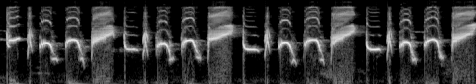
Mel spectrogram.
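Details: Asian pied starling song used as a lure to provoke a response: loud, rapid sequence of whistled notes swooping down then up, mixed with harsh buzzy bursts, repeated almost continuously with short gaps.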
